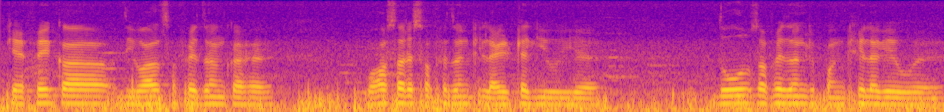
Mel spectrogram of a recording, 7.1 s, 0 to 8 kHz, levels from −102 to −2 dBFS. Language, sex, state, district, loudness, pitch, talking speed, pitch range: Hindi, male, Chhattisgarh, Raipur, -16 LUFS, 150 Hz, 205 wpm, 135-155 Hz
